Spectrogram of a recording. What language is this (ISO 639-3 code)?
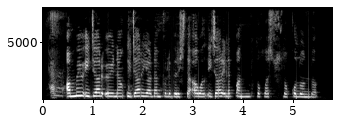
uig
